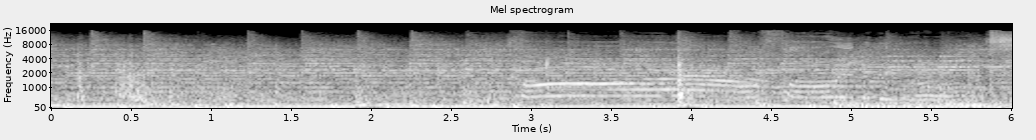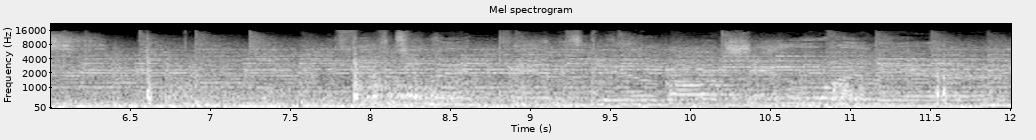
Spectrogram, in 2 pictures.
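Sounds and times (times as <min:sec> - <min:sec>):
skateboard hitting concrete: 0:00.0 - 0:01.2, 0:03.0 - 0:04.6, 0:06.5 - 0:07.0, 0:07.7 - 0:09.2, 0:10.4 - 0:12.0
skateboard landing on concrete: 0:00.0 - 0:01.2, 0:03.8 - 0:04.5, 0:06.5 - 0:07.0, 0:07.8 - 0:08.7, 0:10.5 - 0:12.0
rock music: 0:00.0 - 0:12.0.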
